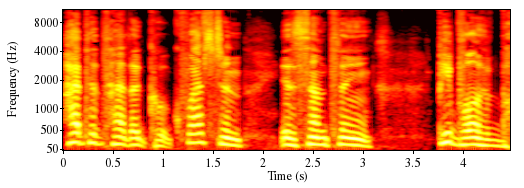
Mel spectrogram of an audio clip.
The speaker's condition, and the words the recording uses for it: Cerebral palsy. I have no idea who I'd be without my tremoring, intense muscles, slurring tongue.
